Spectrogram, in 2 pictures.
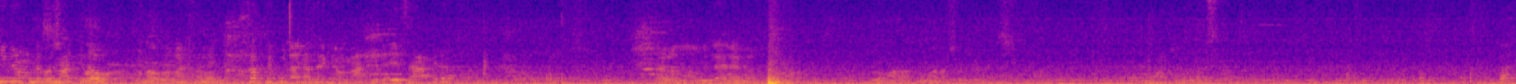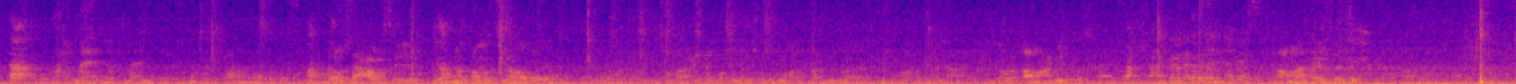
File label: some people talking outside my door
